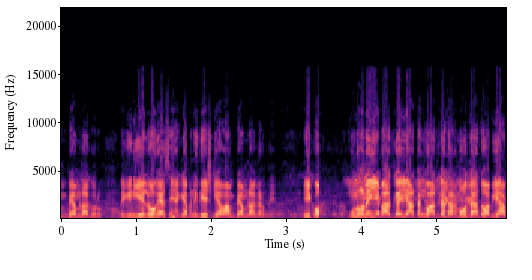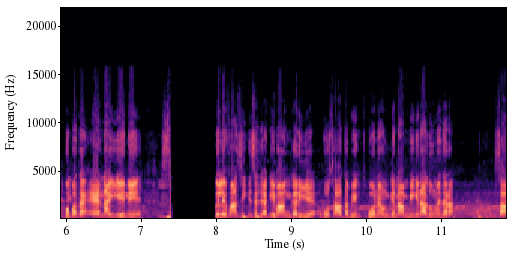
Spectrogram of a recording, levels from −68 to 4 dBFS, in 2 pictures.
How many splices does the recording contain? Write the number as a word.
one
